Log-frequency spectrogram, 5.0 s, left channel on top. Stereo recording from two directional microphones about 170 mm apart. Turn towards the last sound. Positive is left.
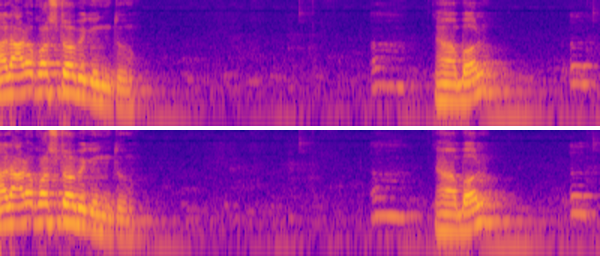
turn(degrees=35)  # may be behind; listen again after turning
